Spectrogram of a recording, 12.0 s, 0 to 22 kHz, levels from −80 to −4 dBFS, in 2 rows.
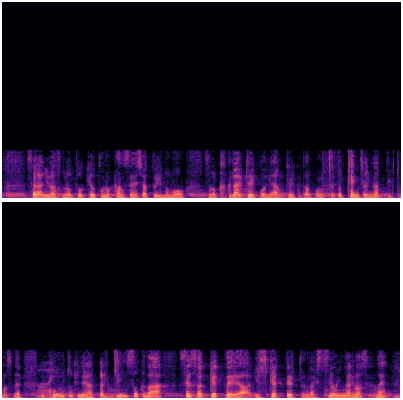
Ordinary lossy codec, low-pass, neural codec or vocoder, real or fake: none; 5.4 kHz; codec, 44.1 kHz, 2.6 kbps, SNAC; fake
